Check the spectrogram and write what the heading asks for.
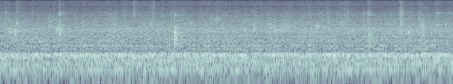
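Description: Steady rushing of a commercial kitchen's exhaust hood fan, with a few faint clicks as flour and water are mixed into a slurry.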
